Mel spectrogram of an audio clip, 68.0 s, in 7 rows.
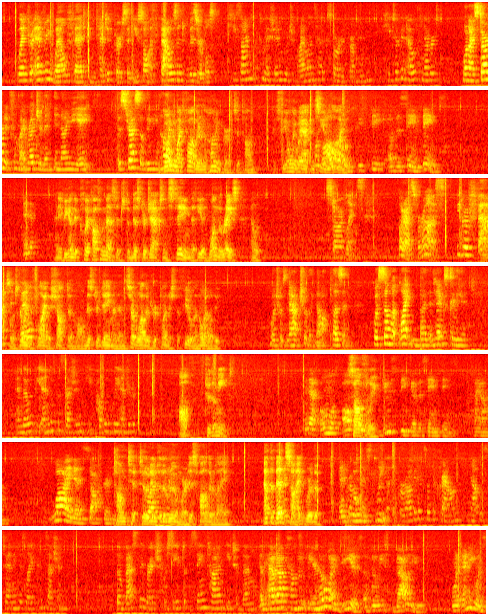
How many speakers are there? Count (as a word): five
